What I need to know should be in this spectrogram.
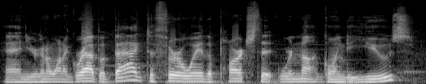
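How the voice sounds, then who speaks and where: A man's voice: mid-range voice, fairly even intonation, a little fast, faint music behind. A young man from Puerto Rico hosting a casual cooking vlog, walking through a recipe in a chatty, upbeat way. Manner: upbeat, chatty, step-by-step instructions.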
